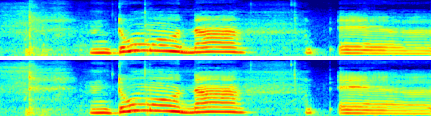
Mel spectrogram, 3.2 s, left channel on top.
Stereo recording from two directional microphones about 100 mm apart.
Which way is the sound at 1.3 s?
20° right (ahead or behind).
